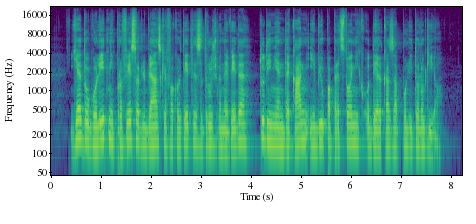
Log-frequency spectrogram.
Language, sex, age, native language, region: Slovenian, male, 18-29, Slovenian, Savinja region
